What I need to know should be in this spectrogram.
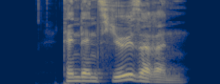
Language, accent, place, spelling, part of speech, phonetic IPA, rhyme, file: German, Germany, Berlin, tendenziöseren, adjective, [ˌtɛndɛnˈt͡si̯øːzəʁən], -øːzəʁən, De-tendenziöseren.ogg
- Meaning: inflection of tendenziös: 1. strong genitive masculine/neuter singular comparative degree 2. weak/mixed genitive/dative all-gender singular comparative degree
